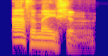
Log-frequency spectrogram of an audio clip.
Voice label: "affirmation", British

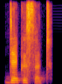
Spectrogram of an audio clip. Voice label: "decussate", Indian

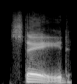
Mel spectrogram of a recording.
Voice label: "staid", American

